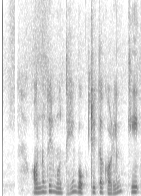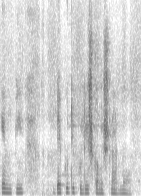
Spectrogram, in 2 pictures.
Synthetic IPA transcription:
ɔ̰nːod̪eɾmod̪ʱːebokt̪ɾit̪akɔɾenkeʔempiɖepjuʈipuliʃkɔmiʃonaɾmo

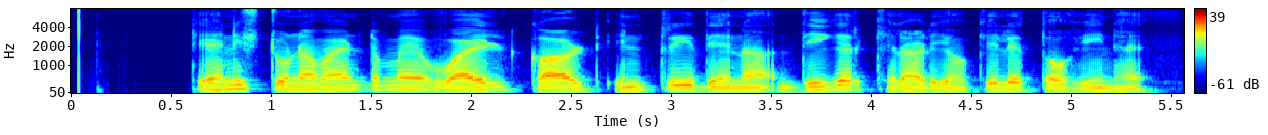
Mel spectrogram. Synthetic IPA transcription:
ʈɛːnɪsʈuːɾnaːmẽːɳʈmẽʋaːɪlɖkaːɾɖɪ̃ɳʈɾid̪eːnad̪iːɡəɾkʰɪlaːɽijõkeliet̪ɔːɦiːnɦɛ̰ː

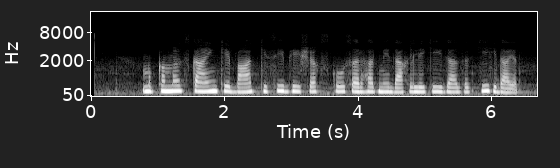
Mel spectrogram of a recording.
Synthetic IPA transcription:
mʊkəmːəlskaːɪ̃ŋɡkebaːd̪kɪsibʱiʃɐxskosɐɾɦəd̪mẽd̪aːxɪlekiɪd͡ʒaːzət̪̚kiɦɪd̪aːjət̪̚

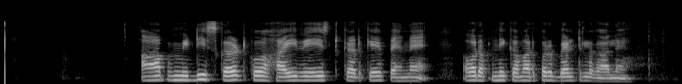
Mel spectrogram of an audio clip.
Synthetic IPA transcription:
aːpmɪɖiskəɾʈkohaːiʋeːsʈkɐɾkepɛɦnẽː | ɔːɾɐpnikɐməɾpɐɾbɪlʈlɐɡaːlẽː

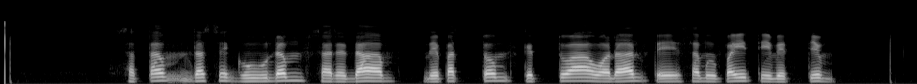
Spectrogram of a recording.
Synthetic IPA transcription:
sat̪amdaseɡunamsaɾedam | nepat̪ːɔmkət̪ːwawanant̪esaməpait̪imet̪um

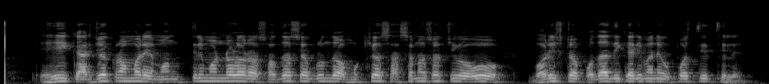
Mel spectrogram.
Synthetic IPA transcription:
eɦikaɾd͡ʒɔkɾɔmɔɾemɔnt̪ɾimɔɳɖɔɭɔɾɔsɔd̪ɔsjɔbɾund̪ʱɔmukʰːjɔsa̰sɔnɔsɔt͡ʃibɔo | bɔɾisʈʰɔpɔd̪ad̪ʱikaɾimaneupɔst̪ʰit̪ɔ̥t̪ʰilḛ

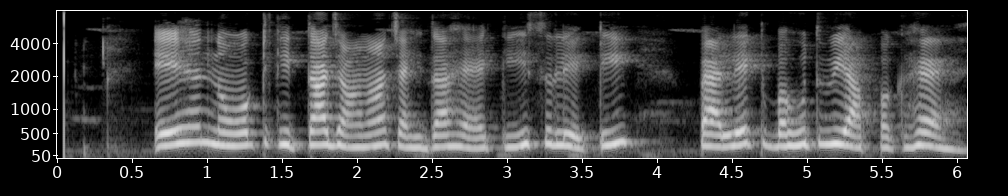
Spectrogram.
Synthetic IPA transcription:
eɦnɔːʈkiːt̪aːd͡ʒaːñaːt͡ʃaːɦiːd̪aːɦɛːkiɪsleːʈiː | pɛːleʈbəɦʊt̪ʋiːaːpəkɦɛː

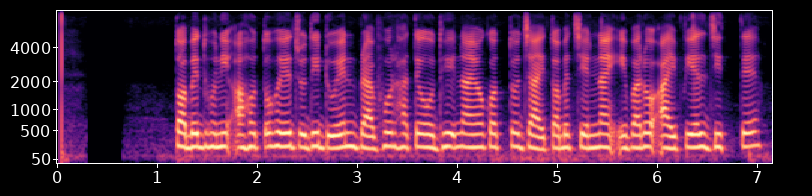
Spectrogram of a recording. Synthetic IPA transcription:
t̪ɔbed̪ʱoniʔaɦot̪oɦoed͡ʑod̪iɖuenbɾɛbʱoɾɦat̪eod̪ʱinajokot̪ːod͡ʑaet̪ɔbet͡ɕenːaeʔebaɾoʔajpield͡ʑit̪ːe

